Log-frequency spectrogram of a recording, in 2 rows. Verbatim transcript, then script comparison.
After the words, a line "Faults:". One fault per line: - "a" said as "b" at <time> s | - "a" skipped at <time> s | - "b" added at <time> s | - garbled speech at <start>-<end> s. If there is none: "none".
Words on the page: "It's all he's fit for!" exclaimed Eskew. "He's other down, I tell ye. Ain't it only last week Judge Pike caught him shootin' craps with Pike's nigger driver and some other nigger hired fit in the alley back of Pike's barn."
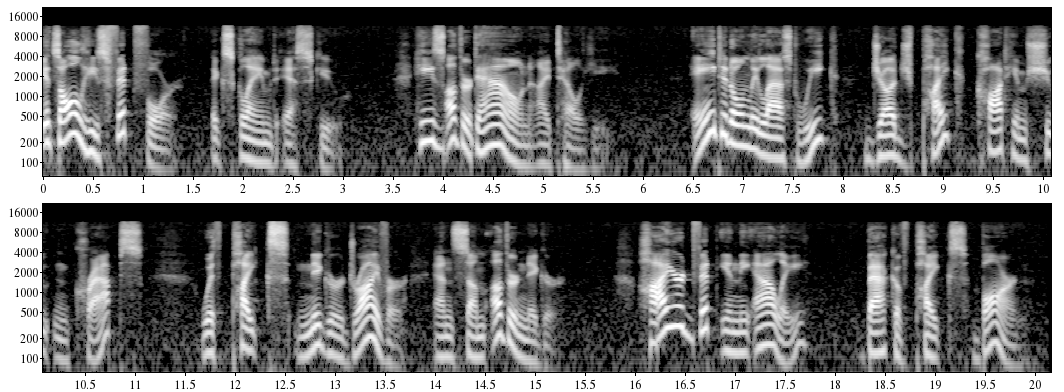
"It's all he's fit for!" exclaimed Eskew. "He's other down, I tell ye. Ain't it only last week Judge Pike caught him shootin' craps with Pike's nigger driver and some other nigger hired fit in the alley back of Pike's barn."
Faults:
none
